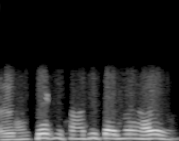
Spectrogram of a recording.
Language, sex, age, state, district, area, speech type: Hindi, male, 60+, Uttar Pradesh, Ghazipur, rural, conversation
